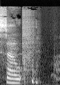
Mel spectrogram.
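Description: A single short cat meow, bright and tonal, then a burst of soft rustling noise and a couple of faint muffled thumps.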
